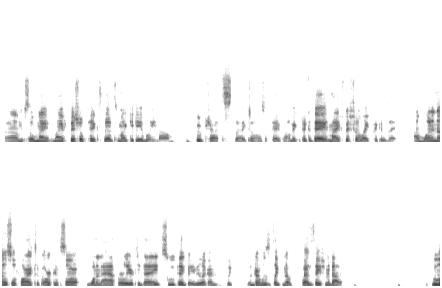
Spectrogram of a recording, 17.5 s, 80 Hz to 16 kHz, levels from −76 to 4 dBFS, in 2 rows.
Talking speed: 205 wpm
